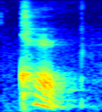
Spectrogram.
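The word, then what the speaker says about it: 컵: is cup same length English premium pronunciation is a little different okay that is cool oh okay cop cop you will say club no it's sound closer to P sound cup okay dito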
